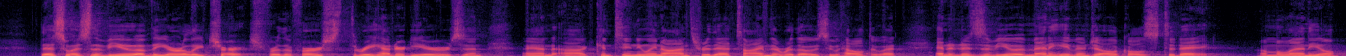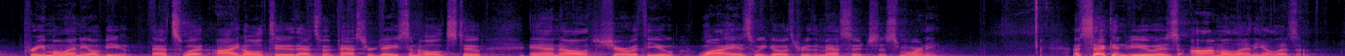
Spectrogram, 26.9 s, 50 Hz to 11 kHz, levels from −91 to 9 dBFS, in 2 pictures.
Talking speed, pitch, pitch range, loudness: 160 wpm, 110 Hz, 100-125 Hz, -28 LUFS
